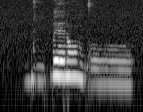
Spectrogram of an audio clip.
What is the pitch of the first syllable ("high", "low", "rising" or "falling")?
low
